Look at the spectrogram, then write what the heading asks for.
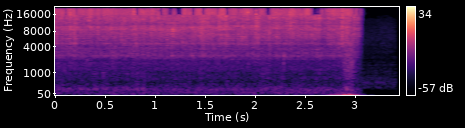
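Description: Picanha steak sizzling on a grill, a dense continuous crackling hiss that swells briefly near the end and then cuts off to near silence.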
